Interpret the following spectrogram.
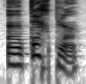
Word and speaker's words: terre-plein: Un terre-plein. Un terre-plein. Remember this E-I-N nasal.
